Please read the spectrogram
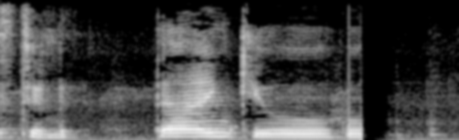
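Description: A child's high voice giving wordless sung notes: a brief one at the start, then two held, level notes about a second in.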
